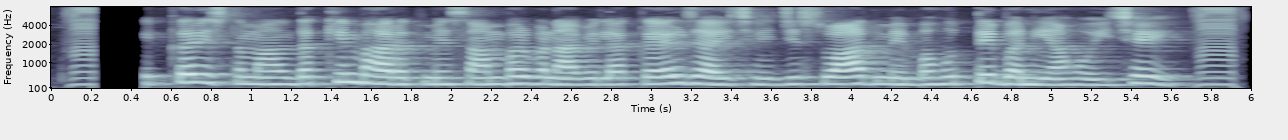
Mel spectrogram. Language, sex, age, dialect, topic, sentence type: Magahi, male, 36-40, Western, agriculture, statement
